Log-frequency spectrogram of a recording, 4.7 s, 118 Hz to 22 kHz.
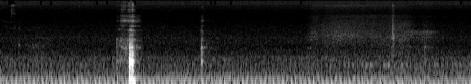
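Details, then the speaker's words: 2017–2018 Subaru WRX STI, idling in cabin: deep steady low drone with no knock, whole car vibrating at very low idle; owner suspects idle speed software, plans tune to fix. "good morning these cars never fail to amaze me like I'm sitting here the entire Kyser vibrating"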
